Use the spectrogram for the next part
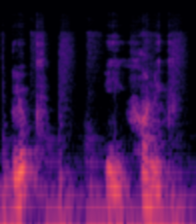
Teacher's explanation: Al final de la palabra puede sonar como una K, aunque esto varía dependiendo de los hablantes.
